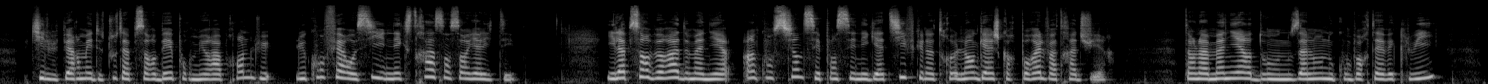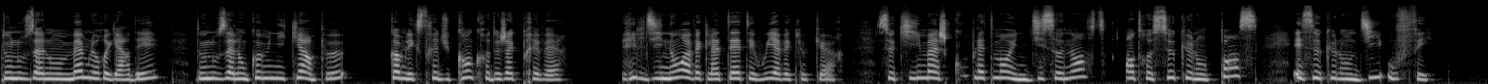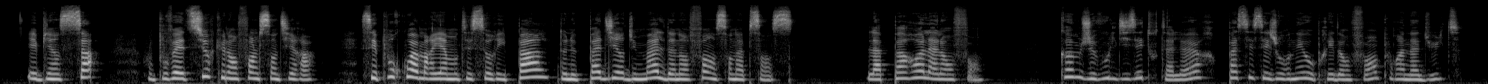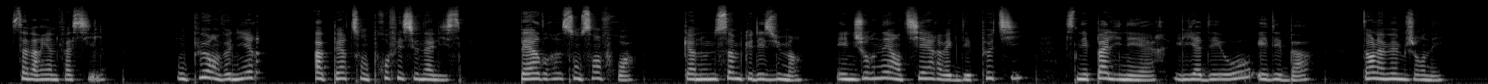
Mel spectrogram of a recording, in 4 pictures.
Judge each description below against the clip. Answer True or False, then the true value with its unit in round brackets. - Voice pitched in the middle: False (260 Hz)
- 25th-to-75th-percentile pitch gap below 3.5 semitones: True (3.1 semitones)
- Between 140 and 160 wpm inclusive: False (180 wpm)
